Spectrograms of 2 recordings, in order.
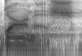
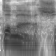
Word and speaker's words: Donish: The TikTok creator Donish revealed in and by the way, I checked this time, he pronounces his own name Donish, so it's not Dinesh, as I've been mispronouncing this entire time. Donish revealed in a video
